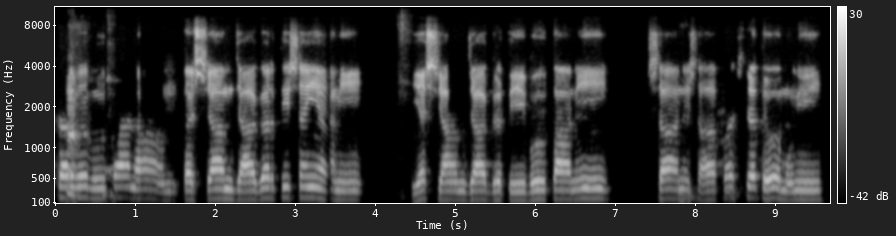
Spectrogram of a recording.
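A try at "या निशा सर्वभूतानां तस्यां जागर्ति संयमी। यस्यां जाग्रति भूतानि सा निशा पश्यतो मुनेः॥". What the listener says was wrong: उत्तम उत्तम, बहुत सुंदर उच्चारण, आप बहुत बढ़िया।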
